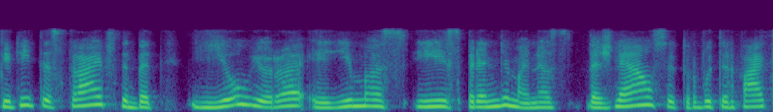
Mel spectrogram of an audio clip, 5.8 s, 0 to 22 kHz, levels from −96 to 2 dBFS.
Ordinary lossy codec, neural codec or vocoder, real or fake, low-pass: Opus, 16 kbps; codec, 16 kHz, 1.1 kbps, Voila-Tokenizer; fake; 7.2 kHz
